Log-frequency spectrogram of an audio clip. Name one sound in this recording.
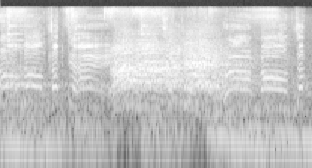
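A middle-aged man shouts with excitement.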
